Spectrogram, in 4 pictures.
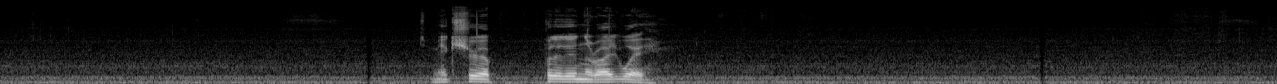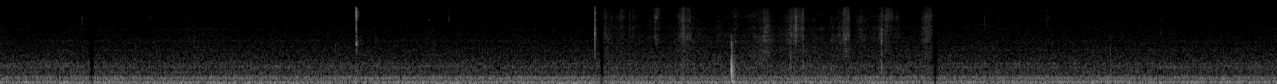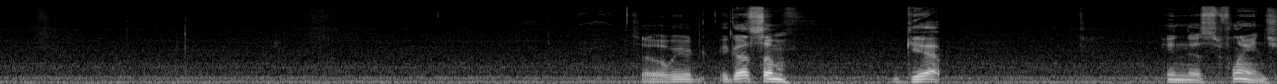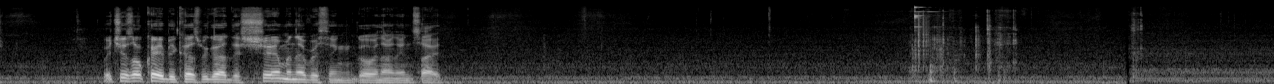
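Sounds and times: low machine hum: 0.0 - 51.0.

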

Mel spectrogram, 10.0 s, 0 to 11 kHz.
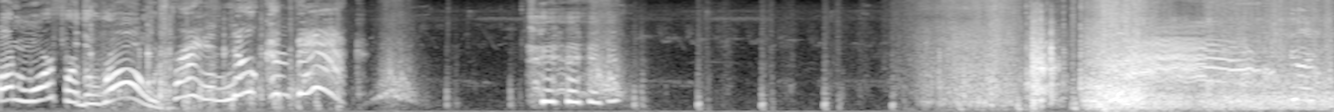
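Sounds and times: cartoon footsteps: 0.6 - 2.7
skateboard rolling rush: 7.2 - 10.0.

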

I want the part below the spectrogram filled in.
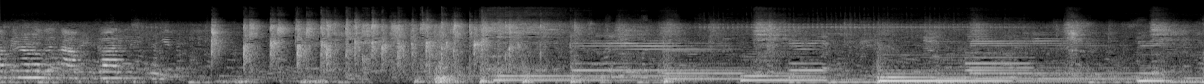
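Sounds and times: quick percussive beat: 2.1 - 10.0
held chords: 4.6 - 12.0.

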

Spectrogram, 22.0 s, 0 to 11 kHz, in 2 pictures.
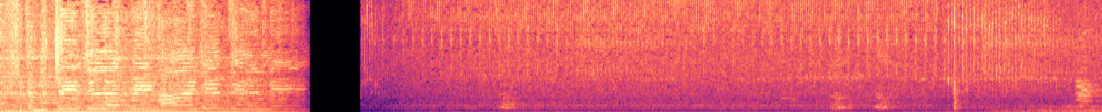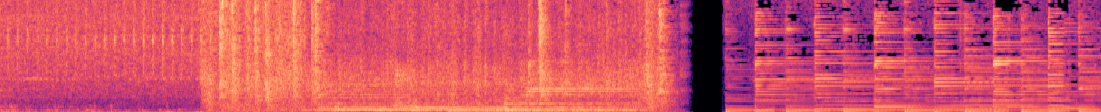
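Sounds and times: low rumble of machinery: 3.6 - 17.9
short knocks and clatters: 12.0 - 17.9.

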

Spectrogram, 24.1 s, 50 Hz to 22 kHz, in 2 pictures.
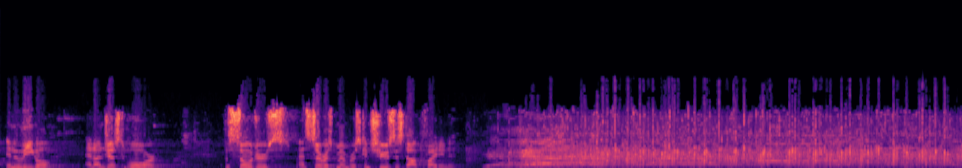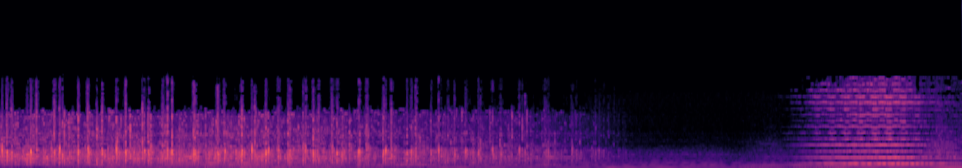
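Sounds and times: audience applauding: 6.1 - 20.0
music with low sustained notes: 12.4 - 24.0.

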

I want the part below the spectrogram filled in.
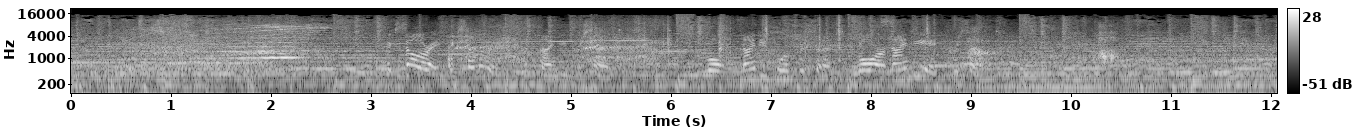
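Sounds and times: epic orchestral music: 0.0 - 12.0.

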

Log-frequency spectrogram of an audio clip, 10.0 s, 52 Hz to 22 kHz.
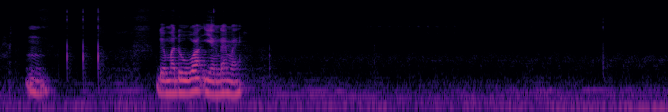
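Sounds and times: low steady hum: 0.0 - 10.0
stylus scratching on glass screen: 4.7 - 9.3.

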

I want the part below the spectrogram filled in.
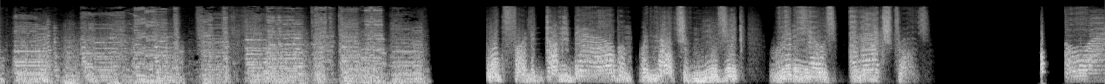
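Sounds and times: distorted pitch-shifted vocals: 4.9 - 9.4, 10.6 - 11.0.

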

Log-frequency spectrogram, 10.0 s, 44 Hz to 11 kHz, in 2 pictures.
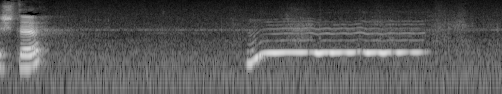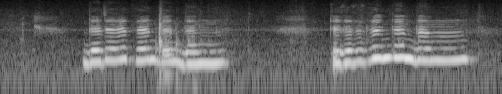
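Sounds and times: woman humming: 2.4 - 4.4.

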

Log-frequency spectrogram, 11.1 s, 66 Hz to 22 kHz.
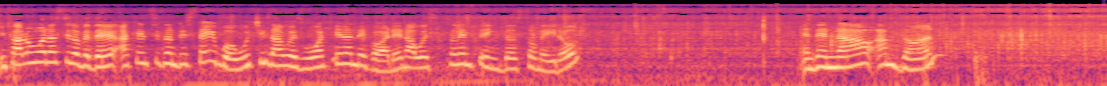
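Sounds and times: spinach sizzling in pot: 0.0 - 11.0.

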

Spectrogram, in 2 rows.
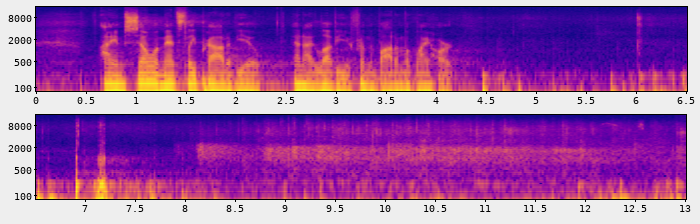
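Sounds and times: audience applauding: 7.9 - 13.0.

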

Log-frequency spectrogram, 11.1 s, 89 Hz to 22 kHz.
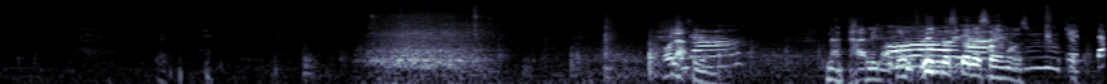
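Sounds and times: door opening with rattling rush: 3.6 - 5.4.

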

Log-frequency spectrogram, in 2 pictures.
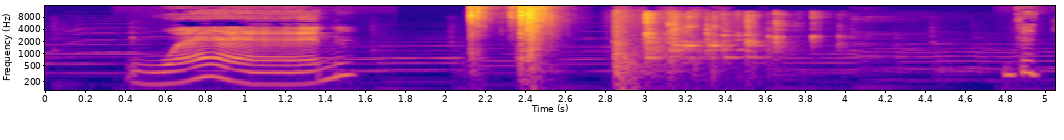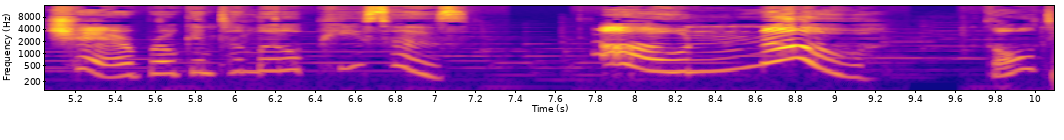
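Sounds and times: soft background music: 0.0 - 10.0
wooden chair cracking and breaking: 2.1 - 4.0.

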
